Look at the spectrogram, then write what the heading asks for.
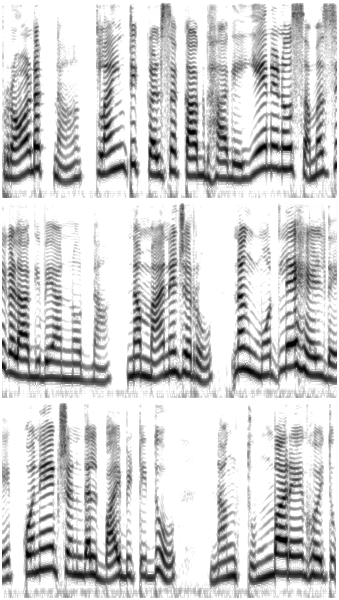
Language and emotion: Kannada, angry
